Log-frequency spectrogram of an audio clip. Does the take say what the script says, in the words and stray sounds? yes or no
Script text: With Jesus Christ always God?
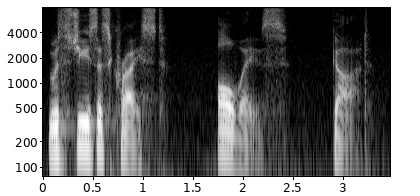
yes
